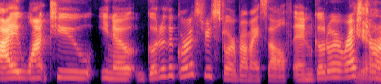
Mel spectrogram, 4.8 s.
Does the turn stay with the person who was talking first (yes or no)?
yes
